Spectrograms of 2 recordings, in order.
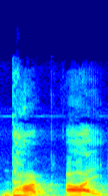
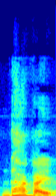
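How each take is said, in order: First: "ঢাকায়" broken as ঢাক, আয়; split into syllables. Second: Said in the usual way. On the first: Shown as a demonstration. Teacher showing the steps in a word, split into syllables. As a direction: separate the two beats of "ঢাকায়". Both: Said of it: "দেখেন দুইটা স্টেপে বা তিনটা".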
